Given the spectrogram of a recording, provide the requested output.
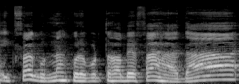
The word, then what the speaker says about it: فهدى: গুন্নাহ করে পড়তে হবে ফাহাদা এক আলিফ টান দিয়ে ওয়াকফ করতে হবে ওয়াজাদাকা দাল্লান ফাহাদা ووجدك ضالا فهدى واو زبر واو زبر واوا জিম জবর জা, দাল জবর দা, জাদা।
